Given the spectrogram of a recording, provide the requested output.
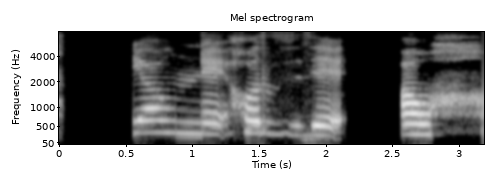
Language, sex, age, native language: Icelandic, female, 9, Icelandic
